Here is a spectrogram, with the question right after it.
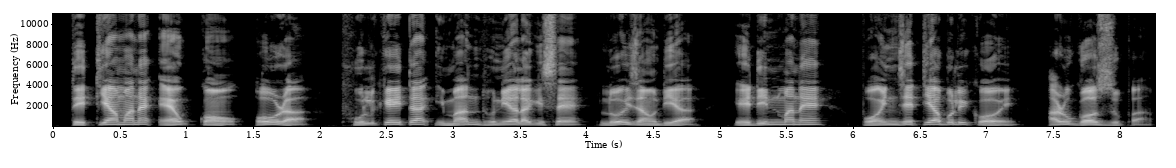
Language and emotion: Assamese, neutral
